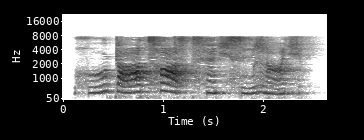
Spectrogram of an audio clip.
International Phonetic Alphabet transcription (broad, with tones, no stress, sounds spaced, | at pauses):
x uː˨˥ ʈ ɑː˨˥ t͡sʰ ɑː˦˨ s t͡sʰ ɛ̃˨˩˦ ç s i˨˩˦ ɮ ɑ̃˨˩˦ ç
